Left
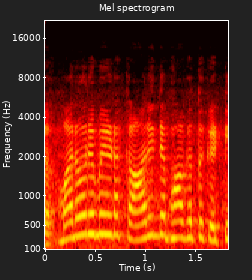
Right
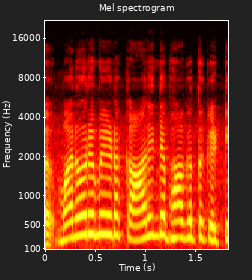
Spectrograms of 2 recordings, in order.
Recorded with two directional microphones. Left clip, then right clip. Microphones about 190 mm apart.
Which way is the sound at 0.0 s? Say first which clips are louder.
Right 9 dB; 25° right (ahead or behind).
